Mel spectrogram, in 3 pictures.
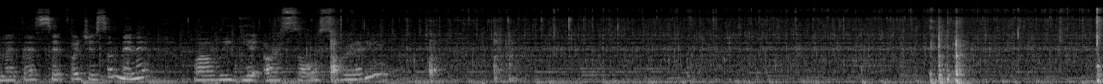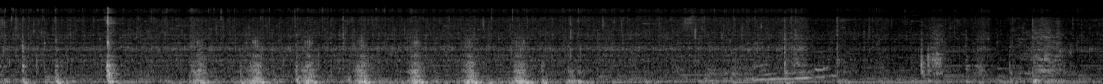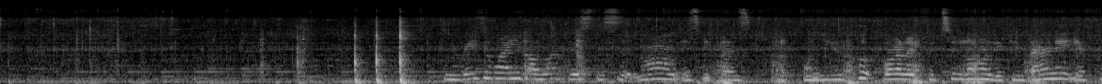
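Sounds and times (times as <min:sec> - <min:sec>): tomatoes and garlic sizzling in oil: 0:00.0 - 0:33.0
utensil scraping pan: 0:12.9 - 0:16.9, 0:20.1 - 0:21.9, 0:27.2 - 0:32.8.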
